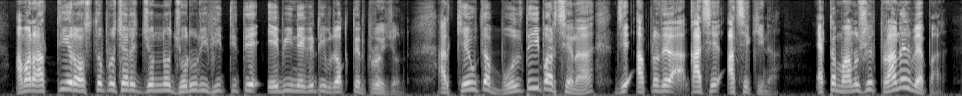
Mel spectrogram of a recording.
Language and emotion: Bengali, angry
